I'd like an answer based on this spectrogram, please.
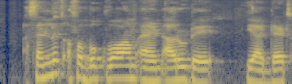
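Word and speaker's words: Arte: Ascendance of a Bookworm and Arute, yeah, that's how you pronounce that name, will both air on 4th of April.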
